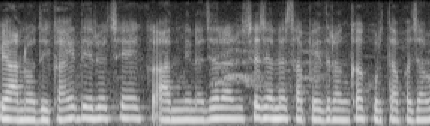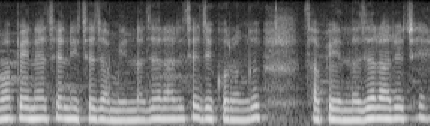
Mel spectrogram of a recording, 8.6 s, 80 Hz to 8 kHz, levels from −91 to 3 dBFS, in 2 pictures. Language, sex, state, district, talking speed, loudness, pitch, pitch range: Rajasthani, female, Rajasthan, Nagaur, 225 wpm, -16 LUFS, 205 Hz, 190-210 Hz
